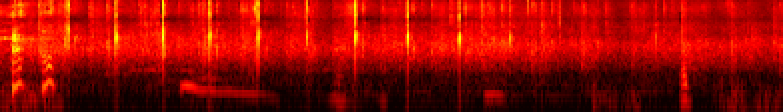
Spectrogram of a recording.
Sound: laughs; audience cheering

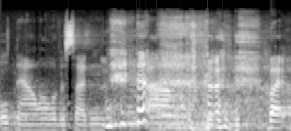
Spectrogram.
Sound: audience and panelists laugh

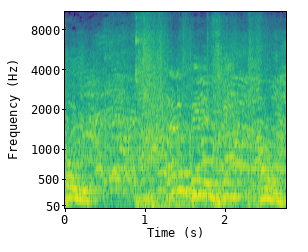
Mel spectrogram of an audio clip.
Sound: crowd cheering drowns out speech

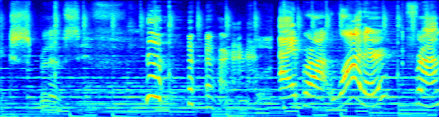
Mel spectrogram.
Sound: evil laughter

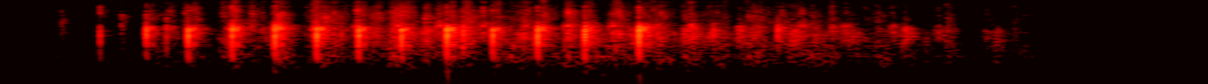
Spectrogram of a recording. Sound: applause

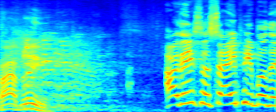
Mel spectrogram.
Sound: audience laughing

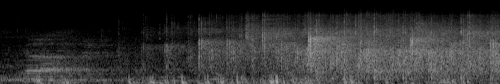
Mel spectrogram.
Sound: audience applauding

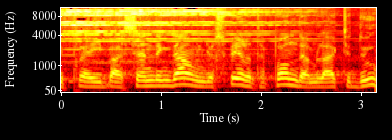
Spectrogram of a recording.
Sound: bell ringing

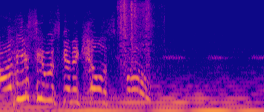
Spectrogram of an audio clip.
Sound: none

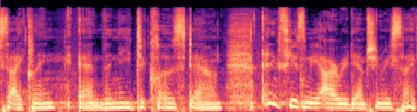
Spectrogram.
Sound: coughs

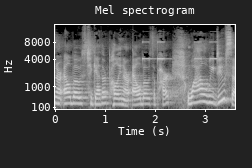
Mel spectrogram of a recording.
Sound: timer beeps

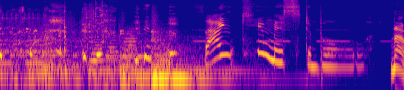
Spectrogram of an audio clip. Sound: giggling

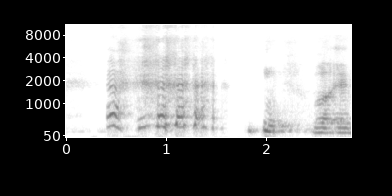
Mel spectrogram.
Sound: laughing

